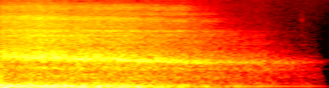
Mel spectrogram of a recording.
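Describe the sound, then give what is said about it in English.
A deep, slow breath out during a meditation exercise, a loud, breathy sigh that starts full and gradually fades away, with no talk. “So again, it's deep breath in, out,”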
